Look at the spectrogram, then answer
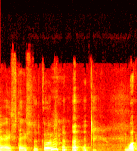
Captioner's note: laughs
